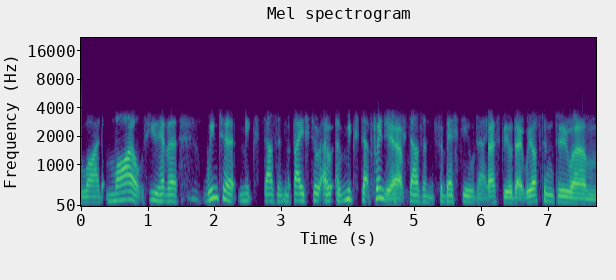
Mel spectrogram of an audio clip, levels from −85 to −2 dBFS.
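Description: From start to finish the speech carries G.729 codec damage, and it is plainly audible. The codec rebuilds each 10 ms frame from a vocal tract filter, a pitch predictor and a handful of pulses, so the voice comes out slightly rough and synthetic, with a buzzy, coarse texture. Nothing survives outside a narrow line band of about 150 Hz to 3.5 kHz, which leaves it thin and muffled, consistent with an 8 kbit/s G.729A link.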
